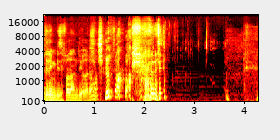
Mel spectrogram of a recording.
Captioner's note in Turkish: kahkaha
